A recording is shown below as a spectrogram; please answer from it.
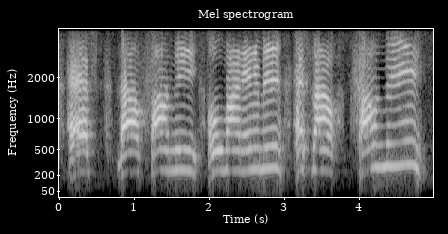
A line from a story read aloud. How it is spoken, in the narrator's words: he cowered before the prophet and cried aloud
